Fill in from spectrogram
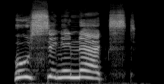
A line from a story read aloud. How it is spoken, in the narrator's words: shouted Professor Pitt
